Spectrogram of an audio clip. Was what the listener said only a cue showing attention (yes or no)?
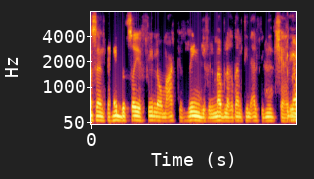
no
